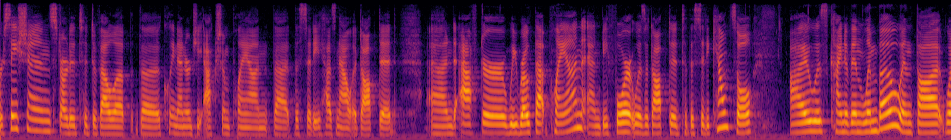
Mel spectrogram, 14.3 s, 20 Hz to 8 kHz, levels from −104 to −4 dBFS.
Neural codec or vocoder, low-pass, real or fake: none; 7.2 kHz; real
